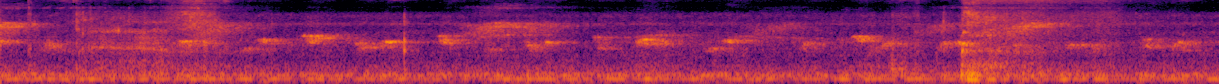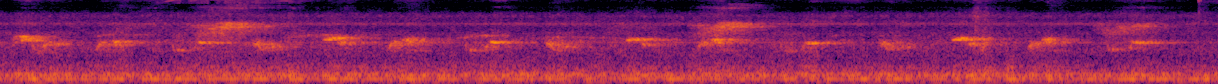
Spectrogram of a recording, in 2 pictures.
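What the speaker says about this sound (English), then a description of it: "You mean the birds outside" Outdoors, birds chirp in quick repeated high calls, moderately near and continuous throughout, over a steady insect-like hum and a brief knock midway.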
